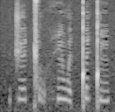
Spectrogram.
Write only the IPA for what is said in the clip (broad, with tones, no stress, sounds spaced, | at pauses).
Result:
t͡ʃ ɘː˧ ǁ ṵ˧ h ĩ˦ w ə˨ ǃ ɘ˦ ǃ ĩ˧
